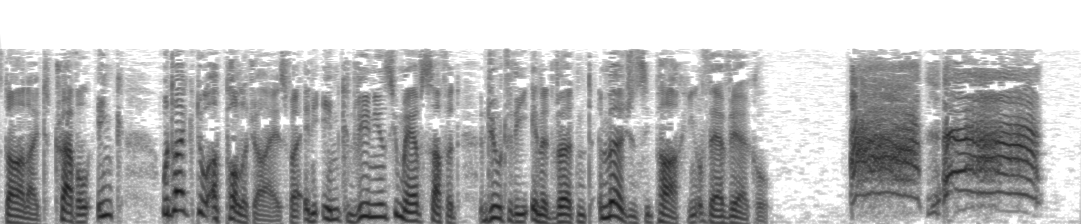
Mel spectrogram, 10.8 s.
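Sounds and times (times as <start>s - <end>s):
speech: 0.0s - 7.8s, 9.3s - 10.0s
woman screaming uncontrollably: 8.5s - 10.5s.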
